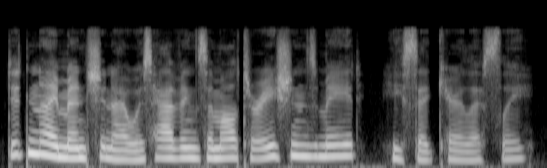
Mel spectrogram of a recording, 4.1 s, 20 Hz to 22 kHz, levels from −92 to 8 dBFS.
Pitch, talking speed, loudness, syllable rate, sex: 210 Hz, 175 wpm, -18 LUFS, 5.2 syllables/s, female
